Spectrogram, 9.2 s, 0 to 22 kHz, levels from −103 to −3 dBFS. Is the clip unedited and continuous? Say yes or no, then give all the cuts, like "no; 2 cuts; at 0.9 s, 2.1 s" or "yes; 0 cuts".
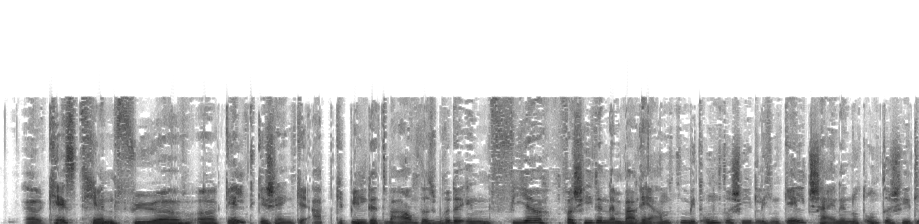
yes; 0 cuts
